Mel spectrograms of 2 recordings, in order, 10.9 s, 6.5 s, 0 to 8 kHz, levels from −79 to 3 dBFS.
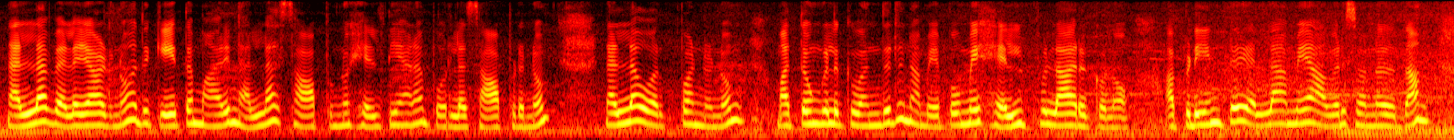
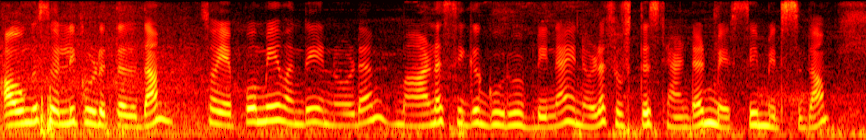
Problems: background sounds at intervals, background conversations at intervals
